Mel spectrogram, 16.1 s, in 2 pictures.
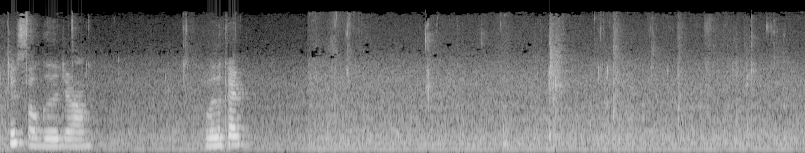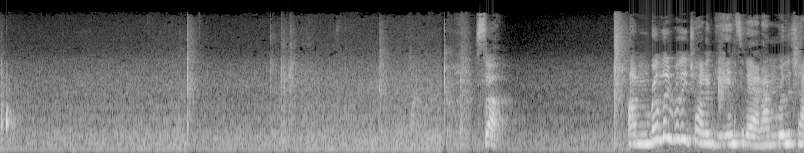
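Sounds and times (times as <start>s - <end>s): low steady hum: 0.0s - 16.0s
wet chewing: 1.1s - 2.0s, 3.1s - 8.0s.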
